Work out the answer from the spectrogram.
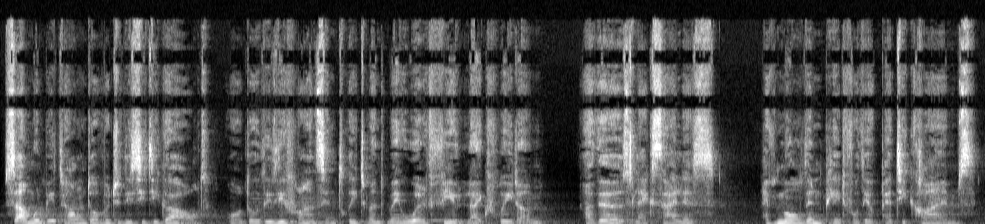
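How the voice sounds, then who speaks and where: Actress as a grave, low-voiced clergywoman. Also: a little mellow, lightly acted. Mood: solemn. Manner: formal, measured, diplomatic. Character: grave, measured, principled woman of the Chantry clergy. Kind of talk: dramatic video game dialogue.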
